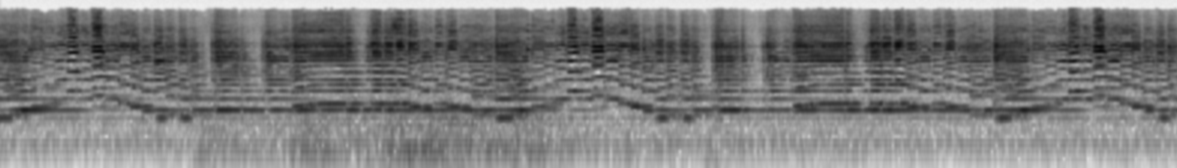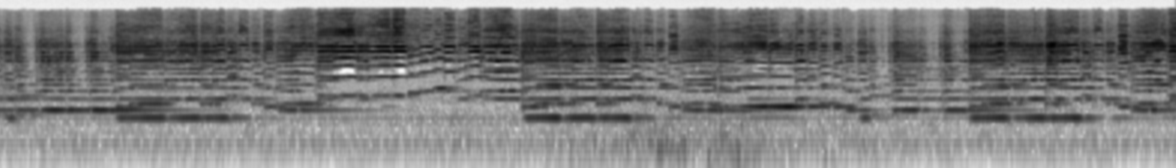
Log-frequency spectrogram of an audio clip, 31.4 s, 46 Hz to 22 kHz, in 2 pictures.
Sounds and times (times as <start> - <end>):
Violin, fiddle: 0.0 - 31.3.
